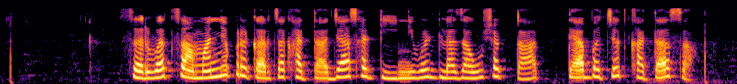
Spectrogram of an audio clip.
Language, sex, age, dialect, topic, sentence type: Marathi, female, 25-30, Southern Konkan, banking, statement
